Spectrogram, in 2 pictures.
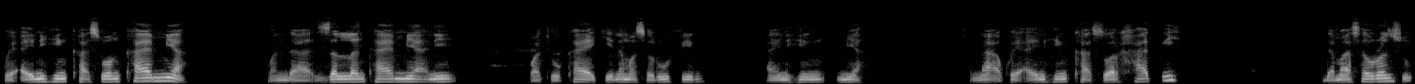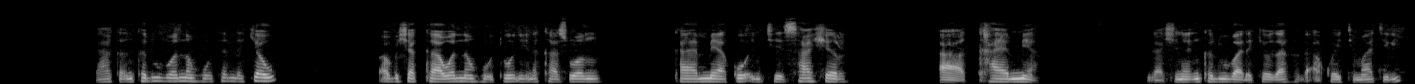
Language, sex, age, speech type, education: Hausa, male, 30-45, spontaneous, tertiary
